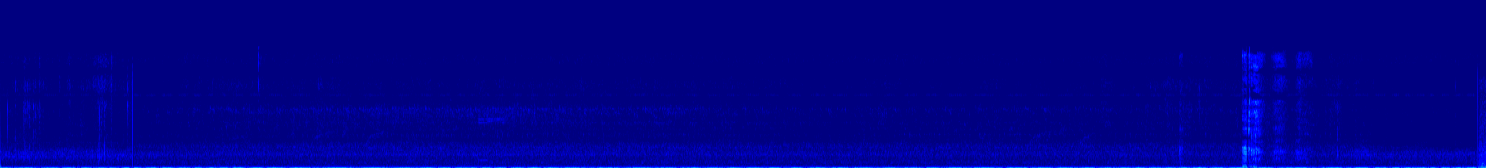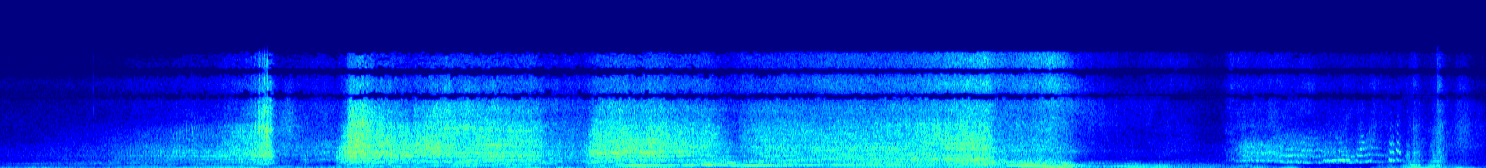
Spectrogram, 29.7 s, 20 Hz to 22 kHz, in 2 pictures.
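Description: Steady low rumble, then a BMW M3 coupe's V8 engine coming in about halfway, revving up and down hard as the car drifts through a bend with tyre squeal. Loudest about three quarters of the way through, then falling off near the end.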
